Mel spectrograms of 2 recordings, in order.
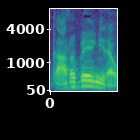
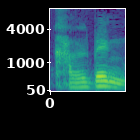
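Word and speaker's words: Calvin: 까르뱅 주의를 합성한 겁니다 칼빈을 요새는 가르뱅이 발 칼뱅 혹은 가르뱅이 발음을 합니다 이분이 프랑스 분인데 그 프랑스시 원래 발음 그대로 쓰는 이게 요즘 우리 한국의 이제 관행이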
